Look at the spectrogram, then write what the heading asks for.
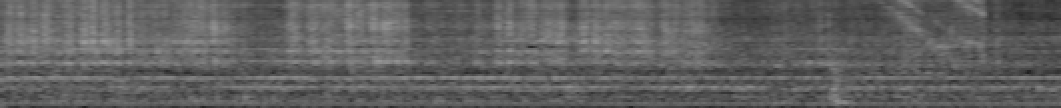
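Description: A jigsaw cutting through an ice core, a continuous harsh rasping grind that surges and eases in waves, steady and loud throughout, with no voices.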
